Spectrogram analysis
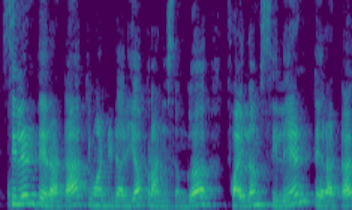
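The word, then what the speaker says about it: Cnidaria: है सिलें टेराटा किवा डारिया प्राणी संग फाइलम सिलें टेराटा किवा डारिया सी साइलेंट असतो दोन्ही च नाव एकत्र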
